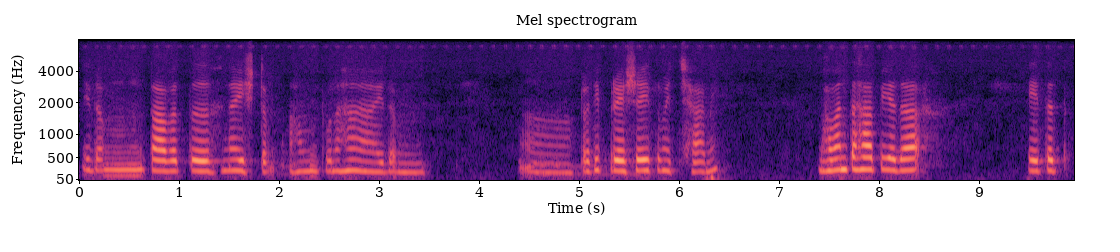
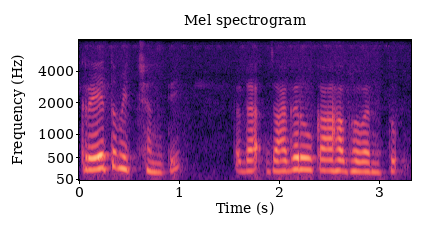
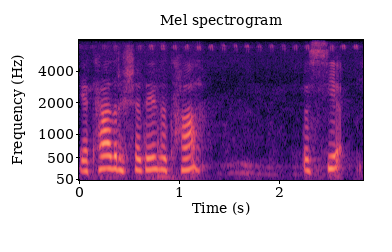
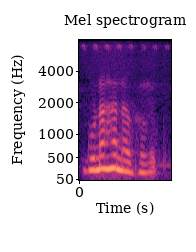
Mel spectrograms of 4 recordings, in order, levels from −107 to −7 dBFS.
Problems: constant background noise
